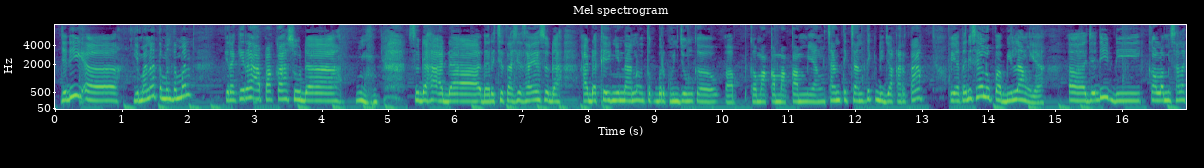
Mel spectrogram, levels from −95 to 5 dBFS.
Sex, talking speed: female, 130 wpm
